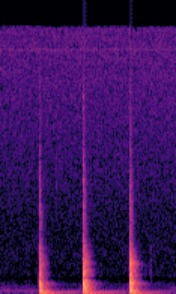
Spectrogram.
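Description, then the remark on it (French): Three firm, evenly spaced knocks on the wooden door of a castle, each a sharp hollow thud with a short ringing decay, with no voices. “Et il arrive pour frapper à la porte.”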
